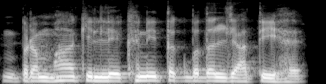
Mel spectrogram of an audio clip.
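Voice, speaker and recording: Guy teaching mantras, chants them slow and steady, kinda muffled lo-fi audio. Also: medium pitch. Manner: slow measured chanting of Sanskrit verses. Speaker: spiritual teacher. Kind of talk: devotional instruction with mantra recitation.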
